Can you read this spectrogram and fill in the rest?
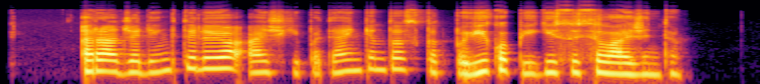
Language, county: Lithuanian, Vilnius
